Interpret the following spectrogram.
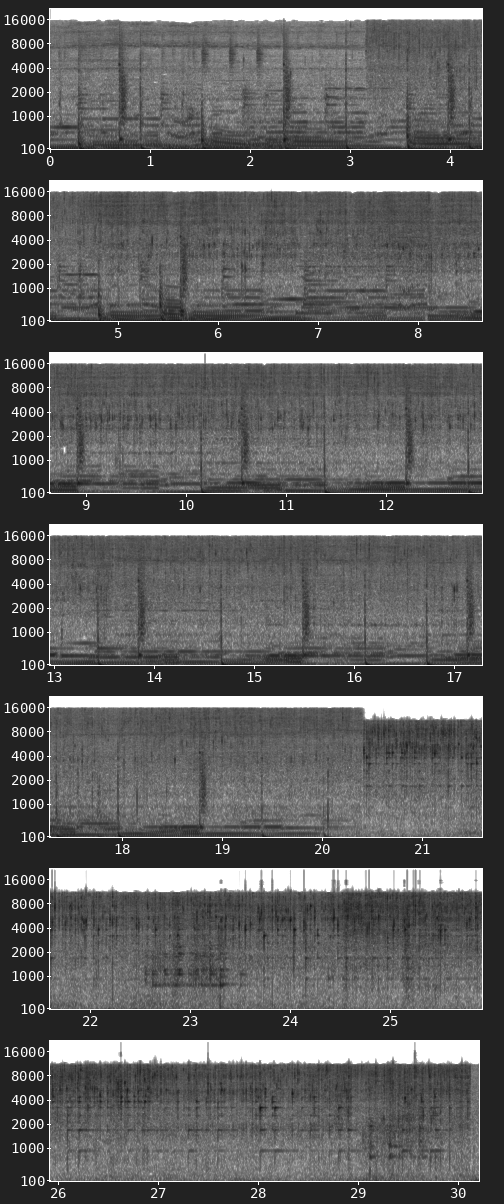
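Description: Background music with a steady beat for about the first twenty seconds. Then it stops, leaving only the steady sizzle of cornmeal-coated carp pieces frying in hot oil in a pan.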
